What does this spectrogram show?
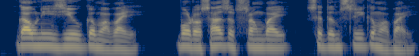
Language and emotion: Bodo, neutral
